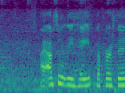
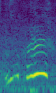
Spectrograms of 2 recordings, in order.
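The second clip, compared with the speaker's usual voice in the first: high delighted squeal; excited squeal; 14 semitones higher, 6 dB louder than usual. Real, not acted. Delighted at pretty flowers.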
